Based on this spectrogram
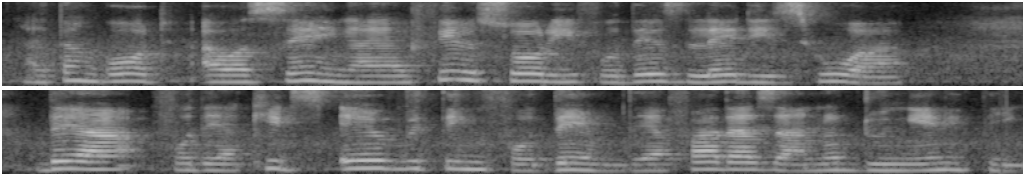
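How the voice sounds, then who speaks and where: Speaking with a Tanzanian accent, a woman uses a medium pitch and fairly even intonation. Her pace is fairly slow. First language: Swahili. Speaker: vlogger. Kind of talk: personal storytelling. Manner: informal.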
